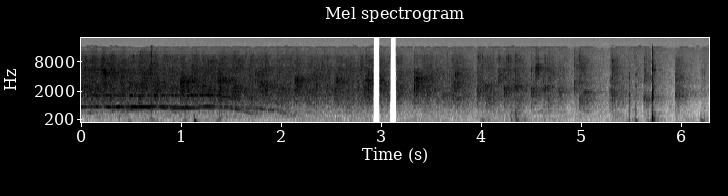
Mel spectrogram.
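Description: Audience applauding at the end of a talk, fading out over about two seconds, with one long held cheer near the start. A few faint knocks follow near the end.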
